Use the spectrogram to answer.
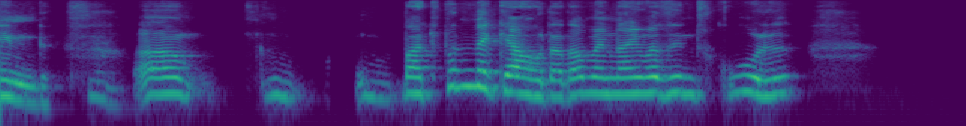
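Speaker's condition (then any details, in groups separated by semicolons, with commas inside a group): Cerebral palsy; present from birth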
